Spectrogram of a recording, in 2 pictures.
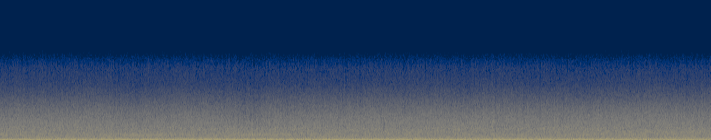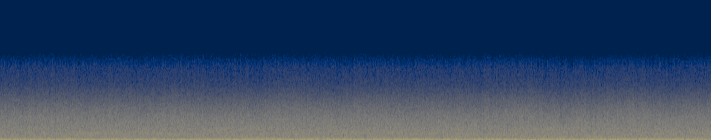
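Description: Piper Arrow single-engine light aircraft in flight: a steady engine and propeller drone under a heavy rush of airflow noise.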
